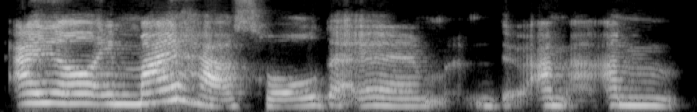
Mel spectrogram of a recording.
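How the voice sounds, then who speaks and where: A woman's voice: a little high, slow pace, bright, forceful tone. A woman from Iran and Sweden hosting a conversational interview, earnest and affirming, sometimes searching for words. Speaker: host.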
